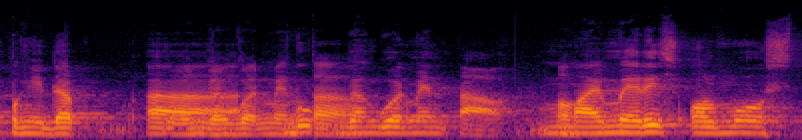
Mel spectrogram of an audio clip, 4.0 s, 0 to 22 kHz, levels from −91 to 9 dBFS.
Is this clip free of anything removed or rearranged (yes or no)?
no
